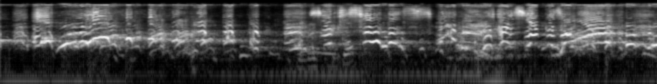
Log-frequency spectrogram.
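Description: Several women talking over one another and laughing, with high chatter and snickers close to the microphone.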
